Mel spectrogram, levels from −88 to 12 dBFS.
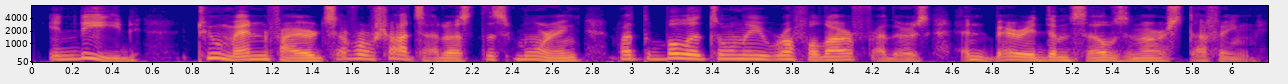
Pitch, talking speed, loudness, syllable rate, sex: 155 Hz, 225 wpm, -19 LUFS, 6.6 syllables/s, male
